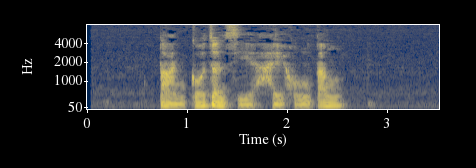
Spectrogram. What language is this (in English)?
Cantonese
